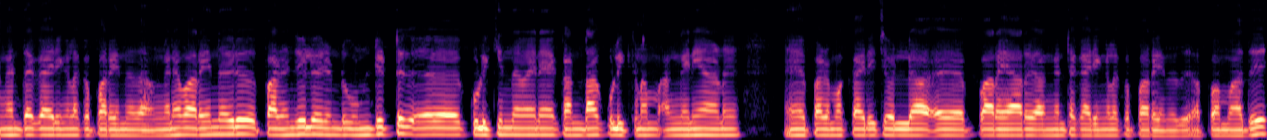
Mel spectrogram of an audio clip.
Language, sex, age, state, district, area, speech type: Malayalam, male, 45-60, Kerala, Wayanad, rural, spontaneous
